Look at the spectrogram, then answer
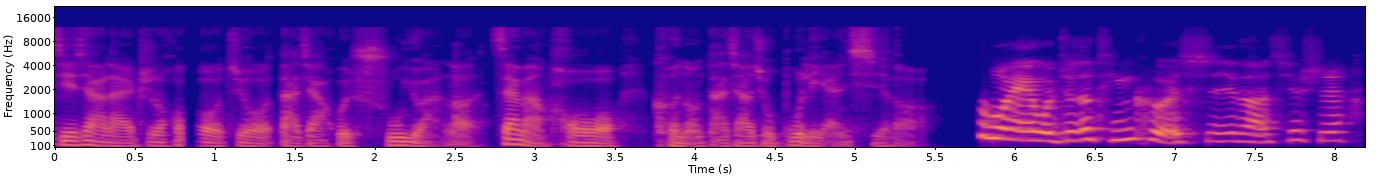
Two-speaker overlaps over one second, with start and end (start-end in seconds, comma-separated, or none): none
